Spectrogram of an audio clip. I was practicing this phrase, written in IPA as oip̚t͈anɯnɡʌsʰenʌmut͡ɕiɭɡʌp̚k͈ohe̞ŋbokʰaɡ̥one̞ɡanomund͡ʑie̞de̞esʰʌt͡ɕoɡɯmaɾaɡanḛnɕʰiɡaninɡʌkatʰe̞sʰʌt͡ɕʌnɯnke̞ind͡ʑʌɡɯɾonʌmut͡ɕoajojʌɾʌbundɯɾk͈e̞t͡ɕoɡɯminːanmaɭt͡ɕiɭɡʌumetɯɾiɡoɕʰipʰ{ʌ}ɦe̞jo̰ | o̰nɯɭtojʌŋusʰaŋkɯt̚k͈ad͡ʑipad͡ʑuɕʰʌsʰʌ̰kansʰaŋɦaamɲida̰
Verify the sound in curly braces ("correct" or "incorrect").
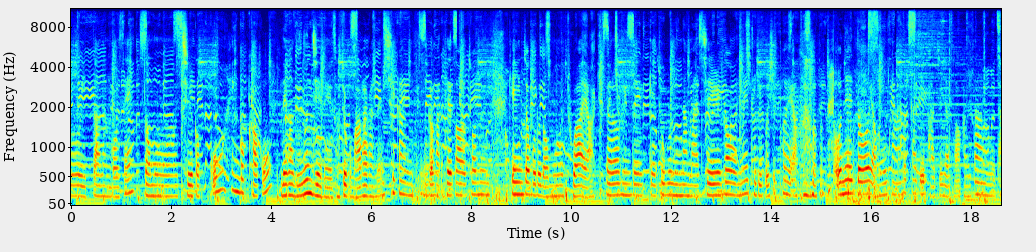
correct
